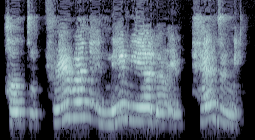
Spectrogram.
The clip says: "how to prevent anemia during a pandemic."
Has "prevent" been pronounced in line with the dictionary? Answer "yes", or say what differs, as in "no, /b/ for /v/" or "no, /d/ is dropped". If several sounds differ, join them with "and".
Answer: no, /t/ is dropped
